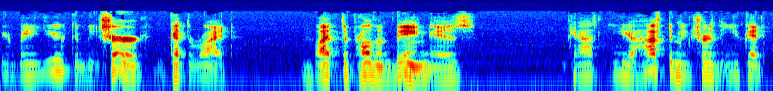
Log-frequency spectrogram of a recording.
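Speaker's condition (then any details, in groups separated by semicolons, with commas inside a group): Multiple sclerosis; affecting speech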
